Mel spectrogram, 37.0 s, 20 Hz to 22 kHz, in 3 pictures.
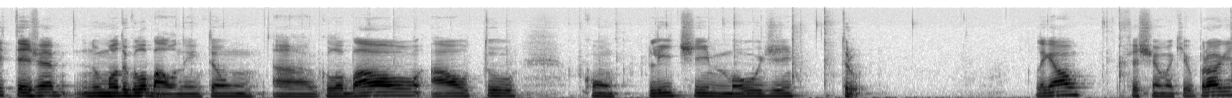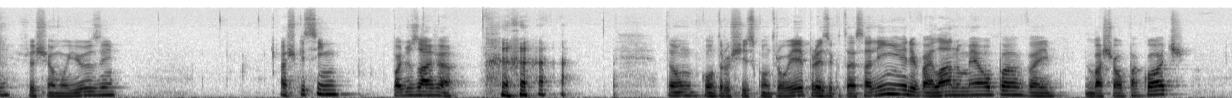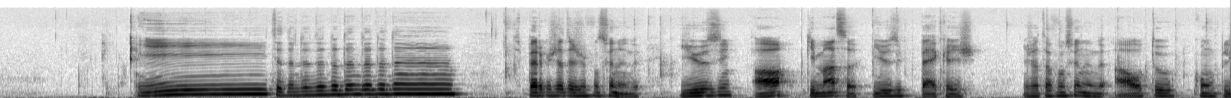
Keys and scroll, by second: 1.9-8.2 typing, 2.5 Left, 8.7 End, 11.2-12.3 typing, 13.3 Left, 14.6 Right, 14.6 typing, 15.9 ctrl+x, 15.9-17.0 typing, 29.7 Return, 30.2 Return, 30.9-31.6 typing, 33.3-36.4 typing, 34.0 Tab, 36.7 Tab.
